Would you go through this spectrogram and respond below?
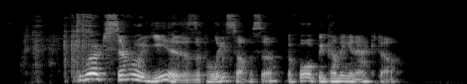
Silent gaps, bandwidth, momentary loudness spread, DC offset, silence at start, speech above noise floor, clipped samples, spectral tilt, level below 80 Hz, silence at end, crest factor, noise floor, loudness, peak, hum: none; 11.5 kHz; 14 LU; under 0.1%; 0.35 s; 52 dB; under 0.1%; -5.5 dB/octave; -56 dBFS; 0.7 s; 18 dB; -72 dBFS; -21 LUFS; -4 dBFS; none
